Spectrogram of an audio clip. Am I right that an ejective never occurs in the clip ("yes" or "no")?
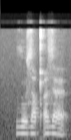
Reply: no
